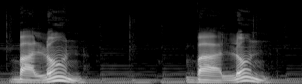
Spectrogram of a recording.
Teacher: we stress the syllable lón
